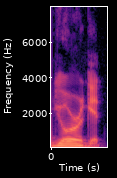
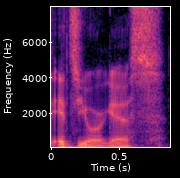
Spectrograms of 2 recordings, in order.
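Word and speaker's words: Yorgos: It's Jorgos. – I was like, maybe there's a different pronunciation that I'm not aware of. Jorgit. – Nope, it's Jorgos.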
